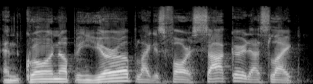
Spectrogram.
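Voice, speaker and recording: A man's voice: medium pitch, moderate pace. A man who grew up in the Netherlands, a podcast guest chatting casually with lots of fillers. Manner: relaxed, loose, frequent fillers. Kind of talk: casual interview chat.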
